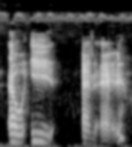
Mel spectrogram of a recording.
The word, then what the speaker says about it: Lena: Because it is not like Tina. It is like Lena.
